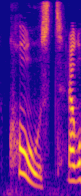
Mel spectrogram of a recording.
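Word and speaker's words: coast: 그냥 cost 되는 거고요 여기에 있는 해안 이런 거 어떻게 발음하죠 cost고 발음하죠 좀 더 길게 cost 그래서 자 이건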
